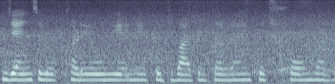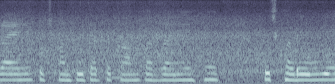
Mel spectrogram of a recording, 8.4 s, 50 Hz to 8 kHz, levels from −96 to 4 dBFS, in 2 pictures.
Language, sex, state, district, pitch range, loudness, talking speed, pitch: Hindi, female, Bihar, Vaishali, 205-215 Hz, -19 LUFS, 185 wpm, 205 Hz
